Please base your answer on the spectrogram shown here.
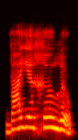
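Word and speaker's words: ויכלו: No, it's a chaf. Oh, Voklu. Vayechulu. Vayachulu. Hashi.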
